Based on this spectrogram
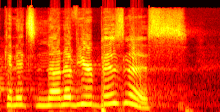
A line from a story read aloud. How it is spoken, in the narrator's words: the man bellowed back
